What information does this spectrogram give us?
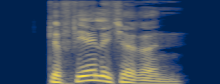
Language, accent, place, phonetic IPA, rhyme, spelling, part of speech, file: German, Germany, Berlin, [ɡəˈfɛːɐ̯lɪçəʁən], -ɛːɐ̯lɪçəʁən, gefährlicheren, adjective, De-gefährlicheren.ogg
- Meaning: inflection of gefährlich: 1. strong genitive masculine/neuter singular comparative degree 2. weak/mixed genitive/dative all-gender singular comparative degree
